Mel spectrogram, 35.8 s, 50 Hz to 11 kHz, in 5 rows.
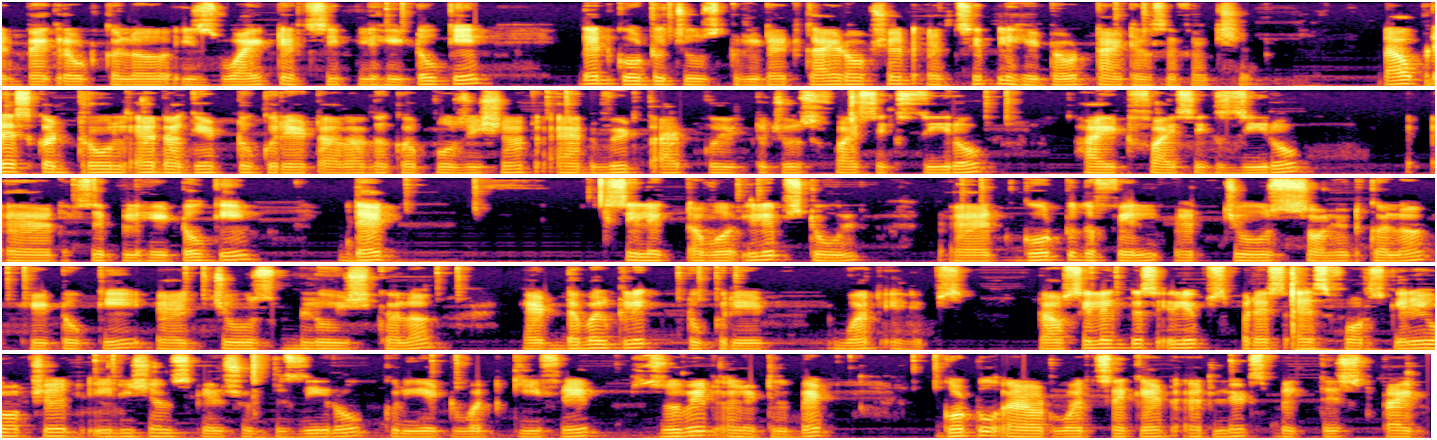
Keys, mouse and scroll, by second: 1.9 click, 5.5 click, 7.8 ctrl+n, 9.9 click, 12.1 click, 14.6-18.0 drag, 27.9 s, 29.1 click, 29.9 Return, 30.8 click, 31.8 =, 32.1 =, 33.2 click.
